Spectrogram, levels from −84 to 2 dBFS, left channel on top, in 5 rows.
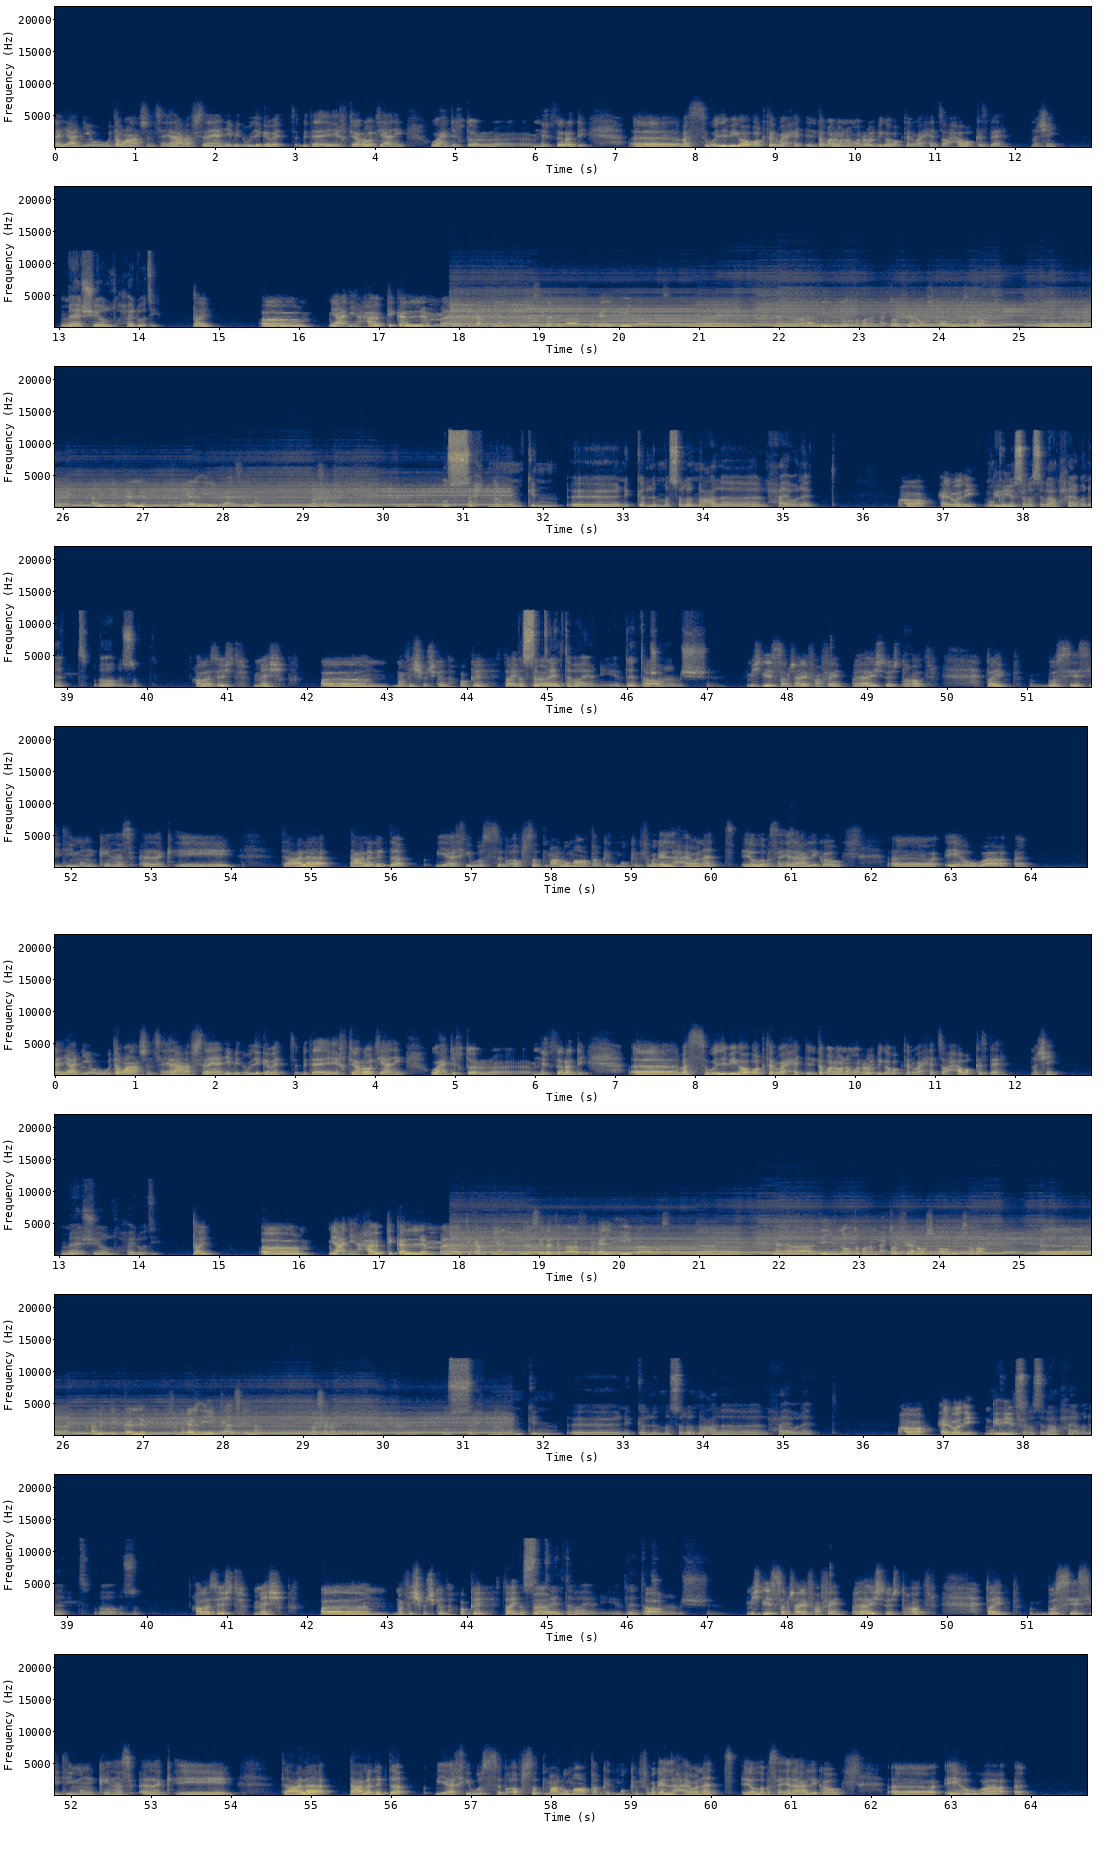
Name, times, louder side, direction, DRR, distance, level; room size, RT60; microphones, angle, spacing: voice 1, 0.0-11.9 12.2-12.5 14.7-14.9 15.5-16.1 16.4-28.5 29.1-29.5 36.4-37.9 40.6-41.7 42.2-45.1 46.2-46.5 47.5-49.7 50.0-50.7 51.0-54.0 54.6-55.2 55.5-56.1 56.6-60.0 60.4-63.9, right 2 dB, 55° right, 0.6 m, -25 dB
voice 2, 13.0-14.2 30.1-35.4 37.6-39.9 44.6-47.2 49.4-49.6 60.9-61.2, left 4 dB, 85° left, 0.5 m, -30 dB
sound 1, 17.9-31.6, equal, 10° left, 0.6 m, -29 dB
3.0 x 2.6 x 2.5 m
head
